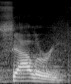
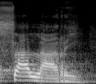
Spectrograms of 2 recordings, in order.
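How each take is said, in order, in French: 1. Le mot se prononce avec des voyelles anglaises. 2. Le mot se prononce avec des voyelles françaises. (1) "Vous voyez comment je prononce le deuxième A?" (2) "Donc ce n'est pas salary"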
